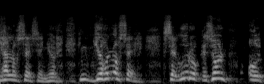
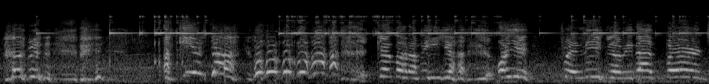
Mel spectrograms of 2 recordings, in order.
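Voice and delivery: ecstatic; 5 semitones higher than usual. Acted. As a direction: shriek with delighted laughter. George finds the little petal.

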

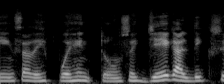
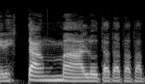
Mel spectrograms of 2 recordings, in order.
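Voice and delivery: louder exclamation, Eres tan malo; mock scolding exclamation; exclamative intonation; 7 dB louder than usual. Shown as a demonstration. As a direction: exclaim it with lots of emphasis. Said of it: "en la entonación exclamativa".

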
